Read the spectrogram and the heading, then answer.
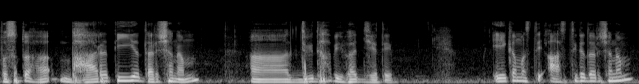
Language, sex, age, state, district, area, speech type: Sanskrit, male, 18-30, West Bengal, Paschim Medinipur, urban, spontaneous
